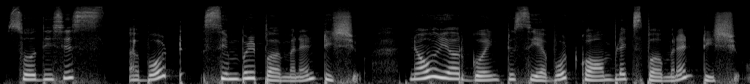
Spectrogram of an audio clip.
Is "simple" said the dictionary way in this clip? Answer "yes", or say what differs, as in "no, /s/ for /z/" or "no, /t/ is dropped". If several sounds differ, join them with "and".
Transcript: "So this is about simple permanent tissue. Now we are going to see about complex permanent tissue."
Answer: no, /b/ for /p/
